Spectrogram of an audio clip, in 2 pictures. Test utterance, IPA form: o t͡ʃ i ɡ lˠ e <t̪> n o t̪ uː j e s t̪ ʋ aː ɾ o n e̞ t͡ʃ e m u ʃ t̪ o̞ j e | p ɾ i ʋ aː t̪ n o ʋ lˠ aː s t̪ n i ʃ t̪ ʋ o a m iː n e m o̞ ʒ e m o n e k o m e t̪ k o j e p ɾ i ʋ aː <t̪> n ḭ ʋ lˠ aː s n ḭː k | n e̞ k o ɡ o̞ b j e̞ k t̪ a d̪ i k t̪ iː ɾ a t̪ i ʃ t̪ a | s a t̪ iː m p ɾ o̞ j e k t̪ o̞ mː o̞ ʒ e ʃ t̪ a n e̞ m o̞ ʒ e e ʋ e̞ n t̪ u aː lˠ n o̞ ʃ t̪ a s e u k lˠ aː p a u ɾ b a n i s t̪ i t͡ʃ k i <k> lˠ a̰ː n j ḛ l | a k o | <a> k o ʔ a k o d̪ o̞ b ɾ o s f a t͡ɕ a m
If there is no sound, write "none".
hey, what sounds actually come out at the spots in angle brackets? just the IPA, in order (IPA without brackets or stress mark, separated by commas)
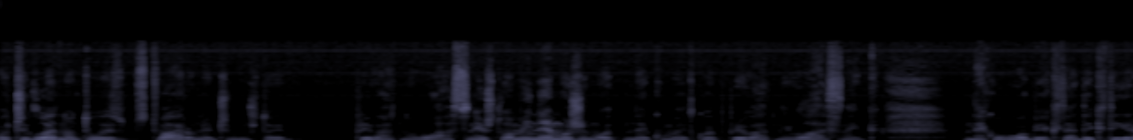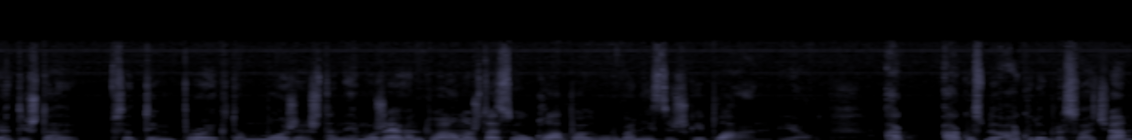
d̪, t̪, p, a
